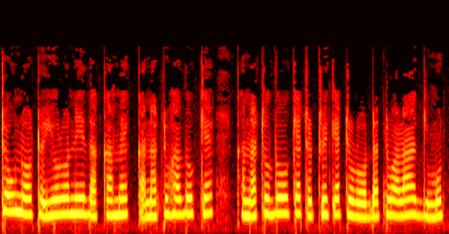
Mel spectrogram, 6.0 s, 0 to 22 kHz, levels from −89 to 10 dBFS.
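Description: Speech that has been through low-bitrate audio saved at a high bitrate: nothing sounds above 10.6 kHz for the whole clip, with a dull, swirly coding texture. A spectrogram shows a flat ceiling there. The likely cause is an MP3 near 40 kbit/s later re-saved at around 256 kbit/s.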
